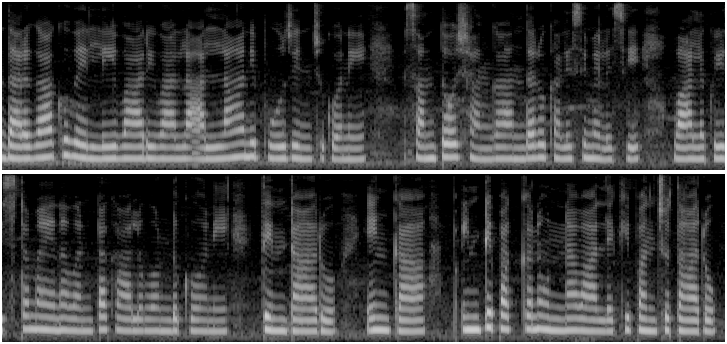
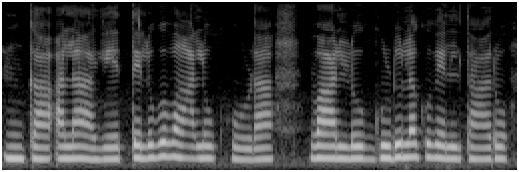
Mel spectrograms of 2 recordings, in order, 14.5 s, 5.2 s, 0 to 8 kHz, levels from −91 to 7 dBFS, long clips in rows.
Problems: none marked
